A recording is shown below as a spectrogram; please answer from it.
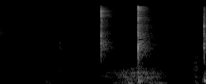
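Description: Two sharp clicks about half a second apart from a butane torch's igniter, failing to light: the torch is out of fuel.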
